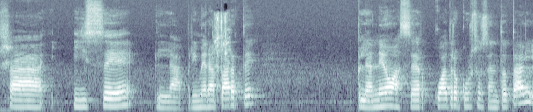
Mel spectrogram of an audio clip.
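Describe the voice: In a fairly low voice with ordinary pitch variation, a woman with an Argentine accent speaks at a slow pace.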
